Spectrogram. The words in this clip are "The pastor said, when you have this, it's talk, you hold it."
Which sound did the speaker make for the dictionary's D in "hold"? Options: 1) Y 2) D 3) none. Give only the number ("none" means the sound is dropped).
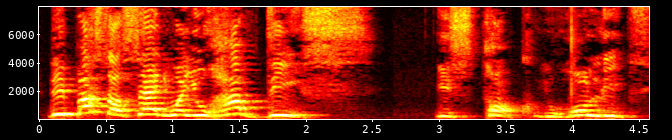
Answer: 3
